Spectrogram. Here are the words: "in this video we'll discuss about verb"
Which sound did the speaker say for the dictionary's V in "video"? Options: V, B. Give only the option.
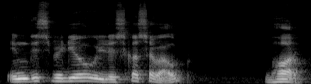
B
